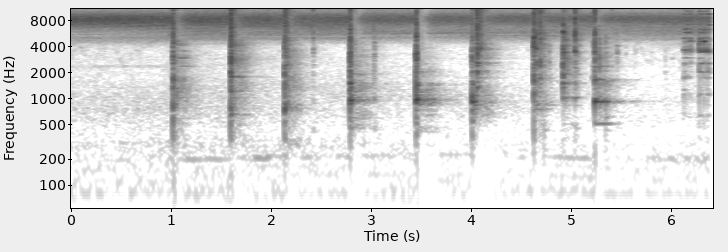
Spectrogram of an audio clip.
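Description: Sharp knocks strike a blade down into a bamboo stalk, again and again.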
